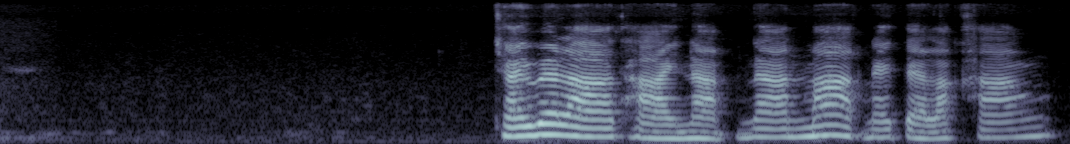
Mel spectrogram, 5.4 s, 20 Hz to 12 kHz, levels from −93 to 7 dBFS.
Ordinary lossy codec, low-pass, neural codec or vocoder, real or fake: none; 10.8 kHz; none; real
